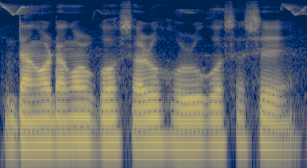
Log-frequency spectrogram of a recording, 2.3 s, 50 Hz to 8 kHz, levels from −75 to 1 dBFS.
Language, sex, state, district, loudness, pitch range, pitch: Assamese, male, Assam, Hailakandi, -19 LUFS, 105-110 Hz, 105 Hz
